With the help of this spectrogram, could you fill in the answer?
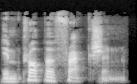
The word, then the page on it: improper fraction: British English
